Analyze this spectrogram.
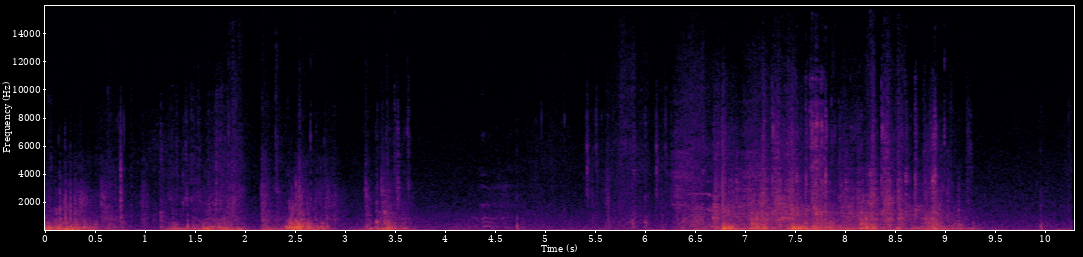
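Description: A heavy metal bin rumbles and scrapes as it is pushed across a concrete floor.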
